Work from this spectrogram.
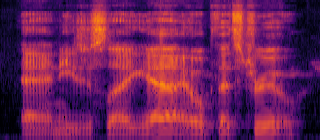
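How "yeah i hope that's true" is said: self-assured, cocky, smug swagger in voice. Voicing a dean greeting a general with a firm handshake: cocky smirking voice. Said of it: "this dude doesn't stop with a cocky smirk ever".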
